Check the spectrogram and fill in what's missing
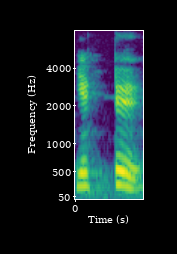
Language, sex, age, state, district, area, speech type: Tamil, female, 30-45, Tamil Nadu, Cuddalore, rural, read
